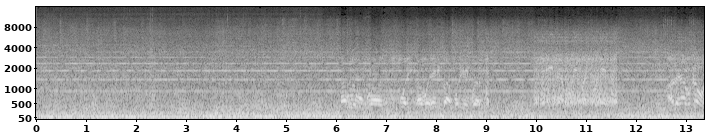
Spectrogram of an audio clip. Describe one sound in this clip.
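A freight train rumbles past at close range.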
